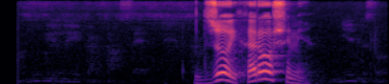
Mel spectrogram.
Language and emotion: Russian, positive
